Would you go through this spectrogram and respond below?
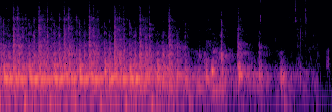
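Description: A sewing machine hums steadily through free-motion quilting, its rapid stitching loud and continuous for over a second before thinning into shorter, uneven bursts as the pace slows.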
